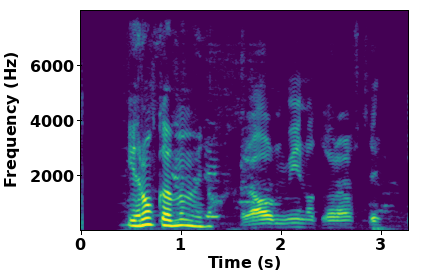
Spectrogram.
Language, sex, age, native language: Icelandic, male, 12, Icelandic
